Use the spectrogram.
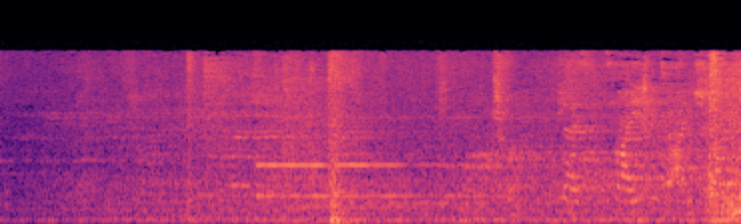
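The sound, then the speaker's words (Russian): A passenger train from Cologne to Berlin rolls steadily along the rails with a constant low rumble and rattle, a brief clunk partway through and a faint metallic whine. Muffled voices surface now and then beneath the noise. “Toll, wir fahren ja schon.”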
